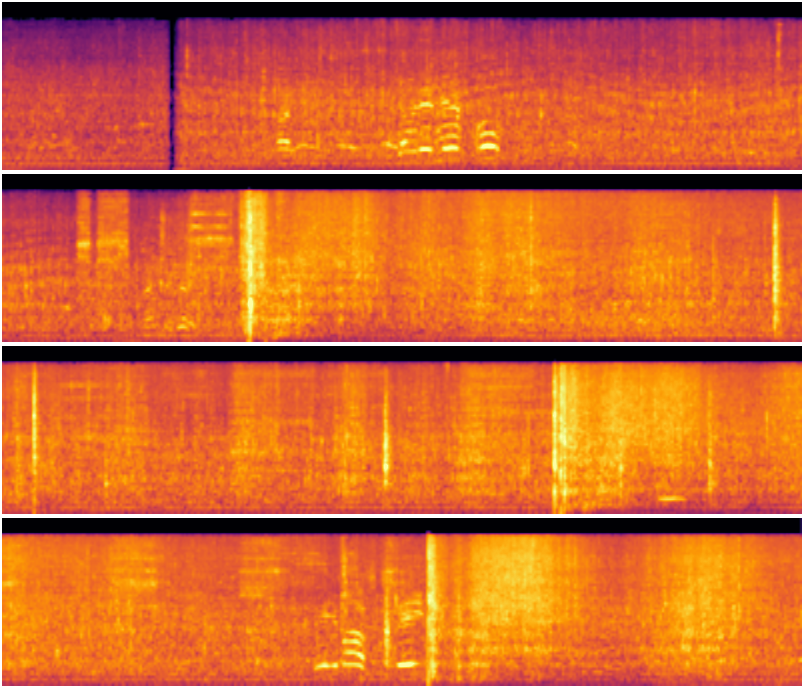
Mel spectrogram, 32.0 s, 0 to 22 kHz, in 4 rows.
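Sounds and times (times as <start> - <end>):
water lapping against hull: 1.9 - 32.0
divers splashing into water: 10.2 - 26.3, 27.8 - 32.0.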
